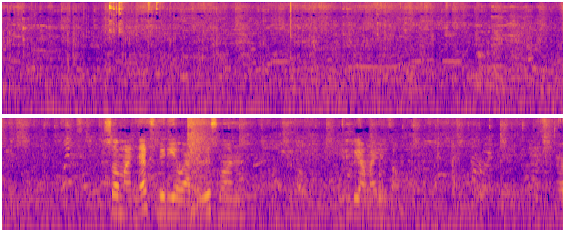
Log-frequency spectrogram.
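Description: Crunchy chips crackle as a woman bites and chews.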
